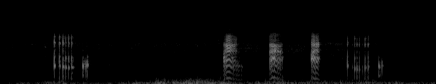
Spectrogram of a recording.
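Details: A Common Raven at a white-tailed eagle nest tree in Latvia, 15 October 2017 at 10:52, makes a run of short, hoarse, nasal croaks and knocking notes.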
